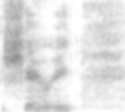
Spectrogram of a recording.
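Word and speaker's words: Cheri: That's c h e r i, but it's still pronounced Sheri and she does a lot of unboxings as well as purse sales as well.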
